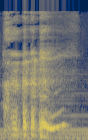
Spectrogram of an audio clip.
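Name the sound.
throat clearing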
